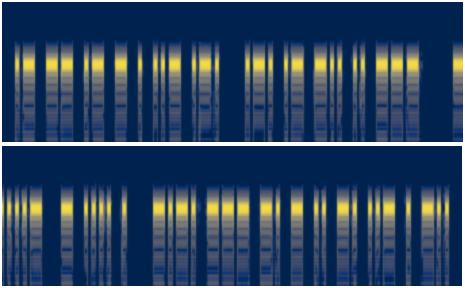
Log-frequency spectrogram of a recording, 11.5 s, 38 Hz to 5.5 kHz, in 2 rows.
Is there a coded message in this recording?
Yes: Morse code from 0.2 to 11.3 s, heard as a keyed tone, about 25 wpm, 600 Hz. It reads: AMATEUR RADIO <BT> THE CONTINUED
